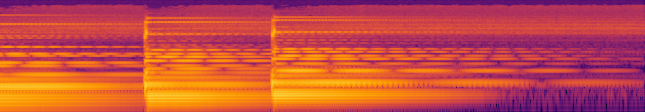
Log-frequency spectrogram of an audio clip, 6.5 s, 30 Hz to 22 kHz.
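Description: Electric bass and Concertmate 980 keyboard playing slow intro chords: three chords struck in the first three seconds, each left to ring, the last one held and fading away.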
